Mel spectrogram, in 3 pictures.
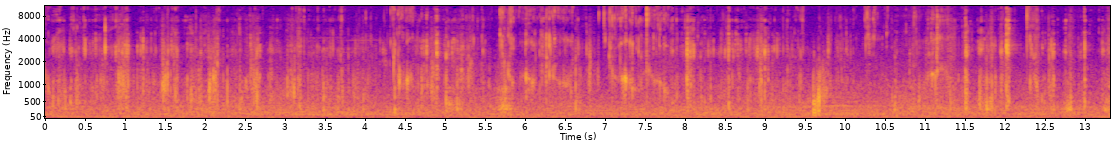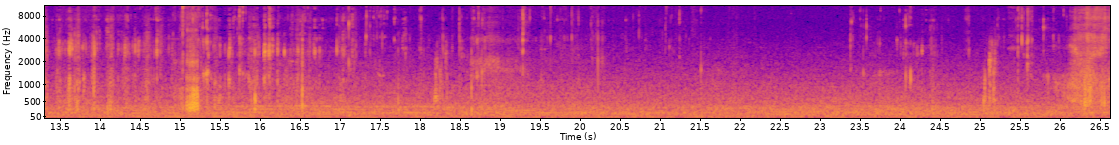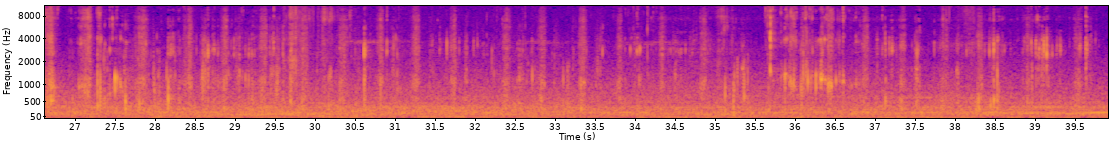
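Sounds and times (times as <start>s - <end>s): chewing and biting food: 0.0s - 21.3s, 23.4s - 39.9s.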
